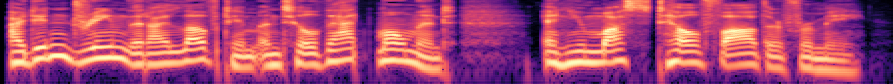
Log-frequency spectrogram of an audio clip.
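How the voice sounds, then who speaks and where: A man's voice: fairly high pitch, expressive, moderate pace, no room sound, studio quality, voice pushed up, lightly acted. A man reading aloud, voicing a young woman who speaks in pleading, earnest tones.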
